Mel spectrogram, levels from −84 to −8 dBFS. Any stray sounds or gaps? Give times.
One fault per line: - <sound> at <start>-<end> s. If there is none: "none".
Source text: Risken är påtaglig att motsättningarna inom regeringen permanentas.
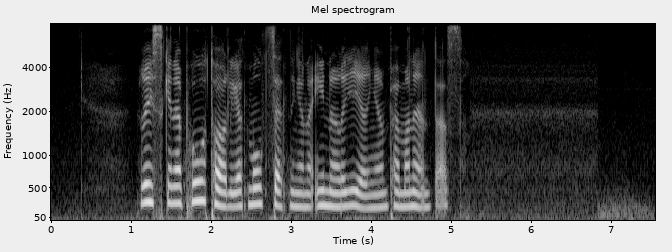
none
